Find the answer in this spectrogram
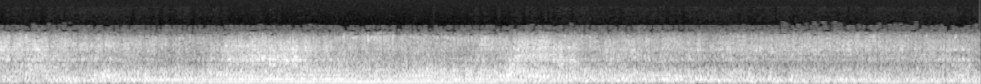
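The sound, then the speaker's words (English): A boat engine roars up loud, its steady drone swelling in pitch as it revs hard at full astern while docking at a wharf in the rain, then settling back down, with no voices over it. “Some men run down to the wharf and stand there, waiting to catch your mooring lines as you come in.”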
